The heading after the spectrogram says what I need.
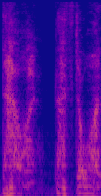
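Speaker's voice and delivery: breathy, very quiet, barely audible whisper. Confirming to another speaker which one they are working on, whispering. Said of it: "Why are you whispering?".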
